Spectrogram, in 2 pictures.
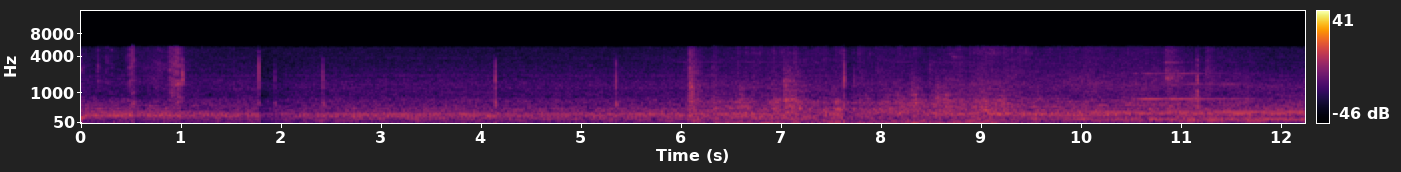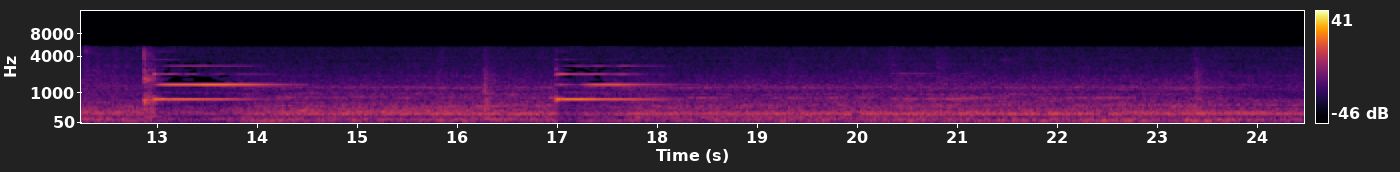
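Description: Inside a 1990 Schindler hydraulic elevator car running down: a steady low hum, with a few sharp clicks near the start. Past the middle, two short chime tones sound about four seconds apart.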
